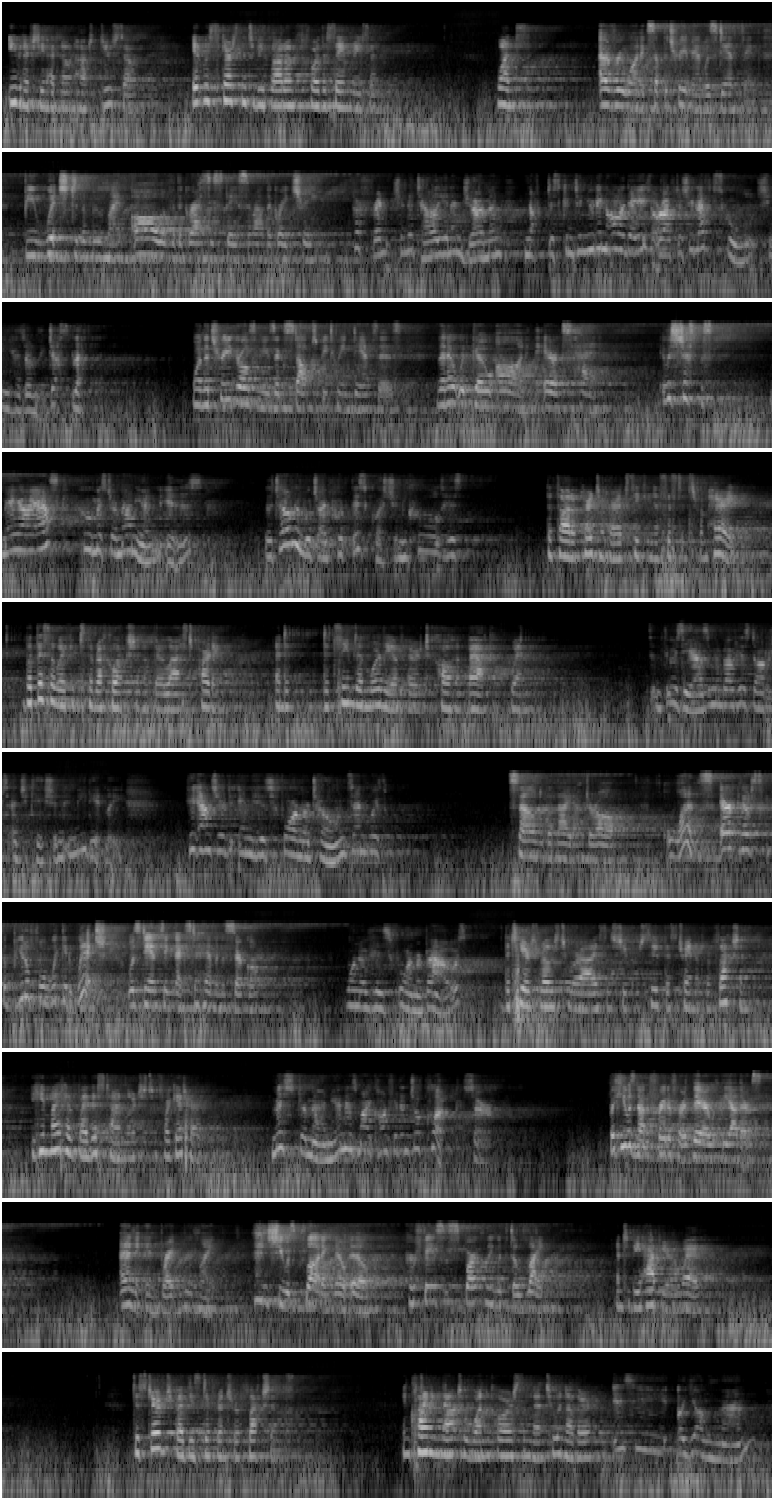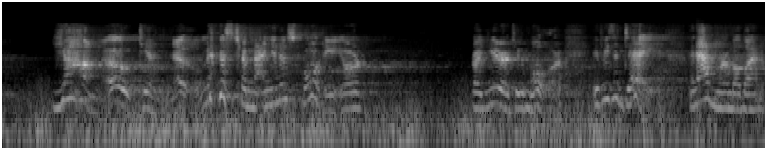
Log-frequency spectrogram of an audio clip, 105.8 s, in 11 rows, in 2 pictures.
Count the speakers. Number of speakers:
3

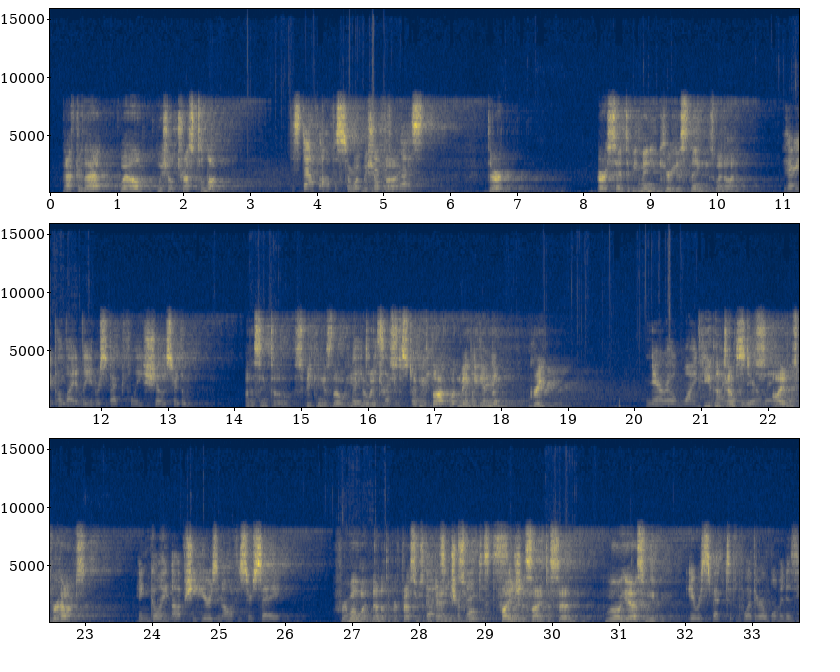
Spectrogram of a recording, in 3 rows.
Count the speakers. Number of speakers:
2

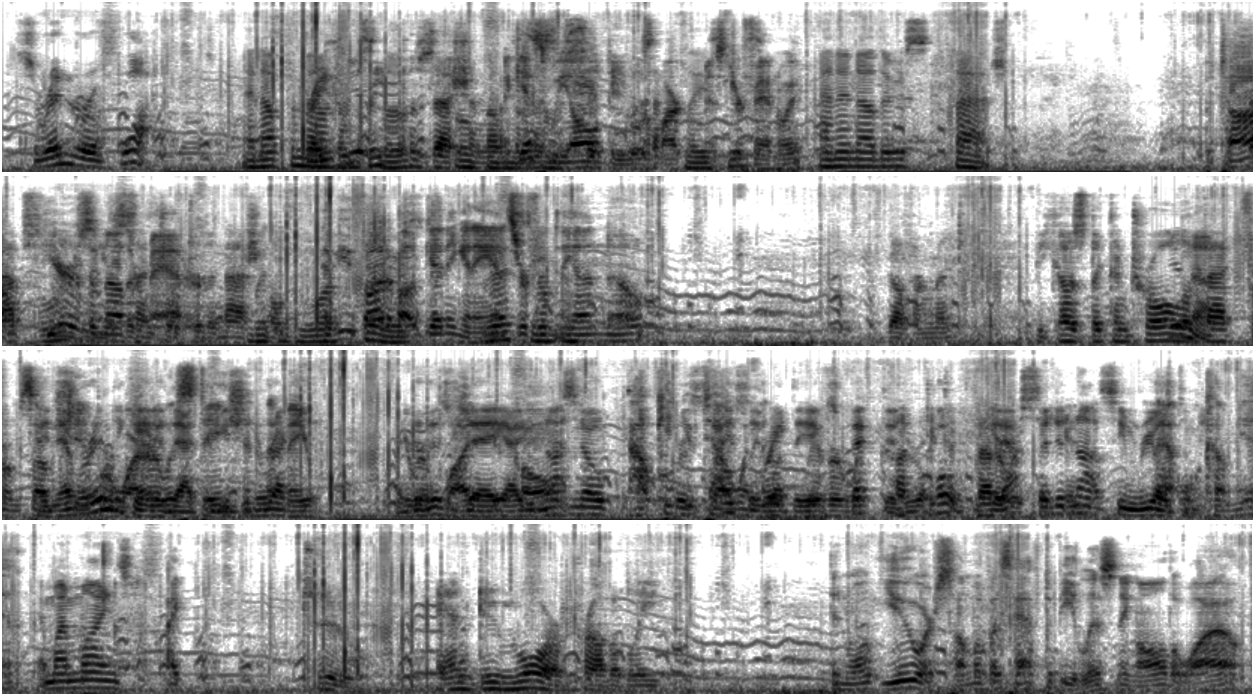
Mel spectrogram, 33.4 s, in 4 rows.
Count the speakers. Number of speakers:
5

